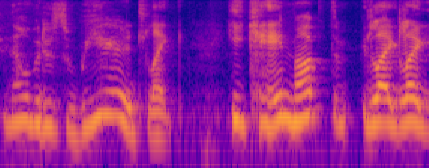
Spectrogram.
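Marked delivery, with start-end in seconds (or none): none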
